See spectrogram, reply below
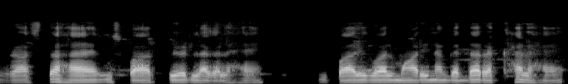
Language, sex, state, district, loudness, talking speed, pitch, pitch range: Hindi, male, Jharkhand, Sahebganj, -20 LUFS, 160 wpm, 100 Hz, 95-105 Hz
